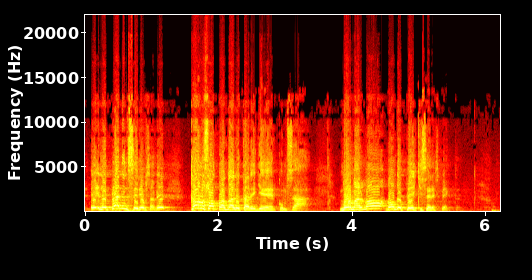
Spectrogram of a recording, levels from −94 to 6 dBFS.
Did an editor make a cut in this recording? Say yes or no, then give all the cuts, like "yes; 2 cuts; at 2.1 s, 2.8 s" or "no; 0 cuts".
yes; 1 cut; at 1.4 s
